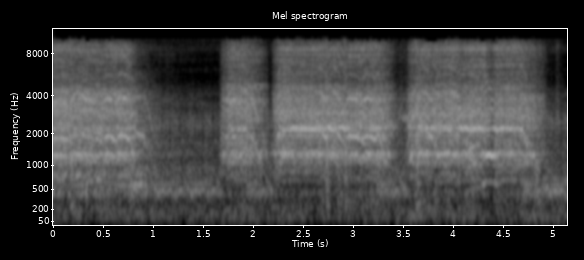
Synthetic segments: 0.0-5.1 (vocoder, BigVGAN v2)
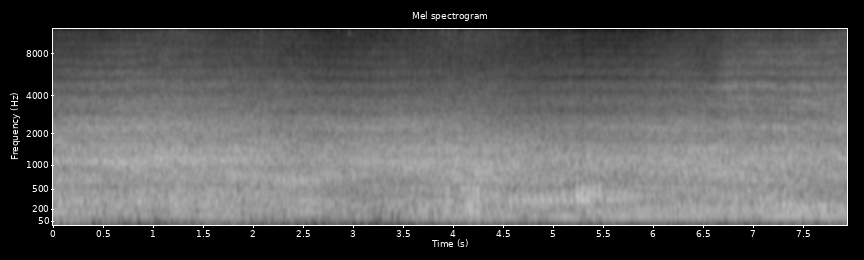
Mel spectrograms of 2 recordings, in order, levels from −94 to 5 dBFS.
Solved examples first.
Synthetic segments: 1.6-2.3 (vocoder, BigVGAN v2); 3.6-4.7; 6.6-7.4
